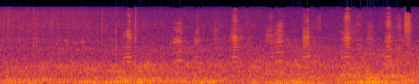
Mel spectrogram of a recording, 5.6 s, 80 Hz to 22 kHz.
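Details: Magpie geese in big mobs, feeding and flying around Darwin, grazing on grass, filmed with a Canon XF105. A dense, overlapping chorus of low, nasal honks rises and falls steadily throughout, with many birds calling at once.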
